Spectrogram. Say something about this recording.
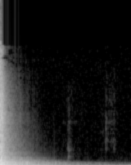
Metal hallow object hit
bass, big, boom, low, metal, object, thump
